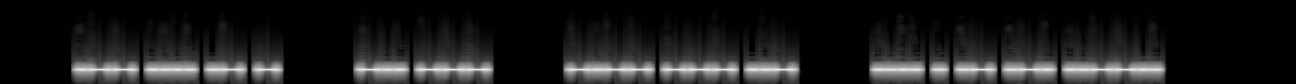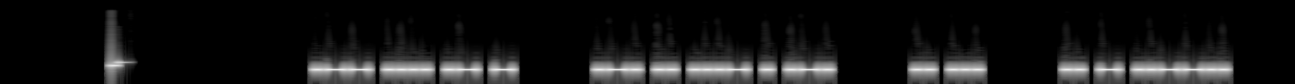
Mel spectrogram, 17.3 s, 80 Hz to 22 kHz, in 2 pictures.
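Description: Morse code sent at 30 wpm with doubled word spacing, sending sentences built from the 300 most common words: a steady mid-pitched beep keyed in quick dots and dashes, grouped into words with gaps between, broken midway by a pause and a single sharp click.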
